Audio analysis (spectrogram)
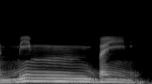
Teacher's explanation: نون ساکن کے بعد با آ جائے تو کیا کرتے ہیں؟ غنہ اور اس کو میم سے بھی بدلتے ہیں اس کی آواز کو. پھر نون نہیں پڑھا جاتا بلکہ میم پڑھتے ہیں.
